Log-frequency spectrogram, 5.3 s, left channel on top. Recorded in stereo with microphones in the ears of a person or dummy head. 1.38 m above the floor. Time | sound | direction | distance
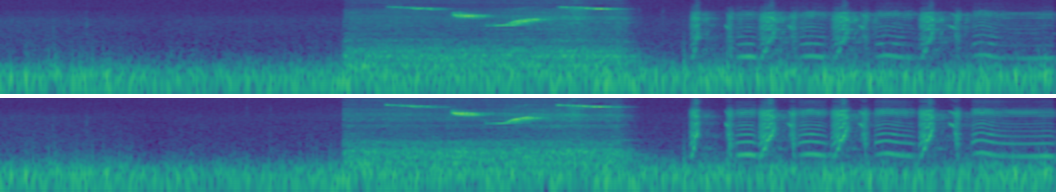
1.7 | a bird | 55° right (ahead or behind) | 6.5 m
3.5 | a squeak | 40° right (ahead or behind) | 0.6 m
